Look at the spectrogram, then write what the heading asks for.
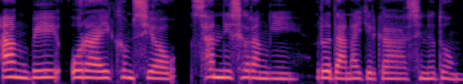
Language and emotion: Bodo, sad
